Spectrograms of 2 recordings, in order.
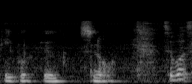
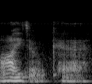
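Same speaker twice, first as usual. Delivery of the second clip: heavy stress on "I", rest said plainly. Showing how to put stress on the subject pronoun: stress on i. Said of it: "we would put like stress on the the subject pronoun I".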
